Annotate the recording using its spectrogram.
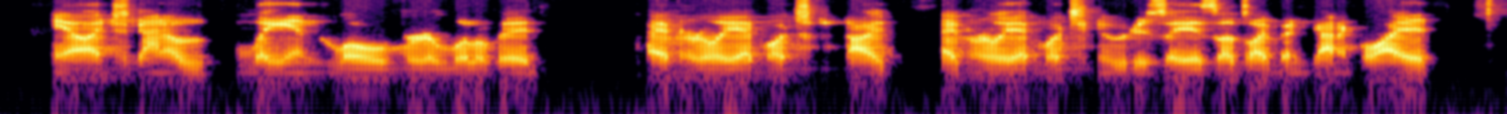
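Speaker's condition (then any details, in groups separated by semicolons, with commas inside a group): Laryngectomy, electrolarynx; laryngectomy with radiation, age 47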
